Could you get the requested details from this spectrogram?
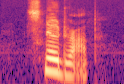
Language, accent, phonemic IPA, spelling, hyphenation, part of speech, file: English, General American, /ˈsnoʊ.dɹɑp/, snowdrop, snow‧drop, noun / verb, En-us-snowdrop.ogg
